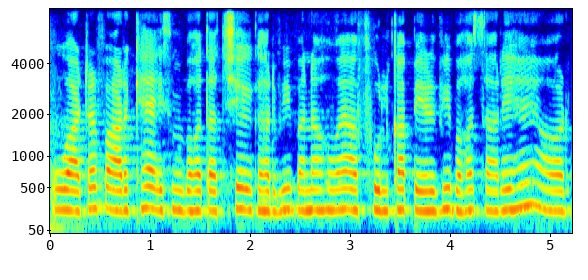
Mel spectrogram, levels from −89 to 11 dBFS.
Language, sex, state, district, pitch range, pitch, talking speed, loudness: Hindi, female, Bihar, West Champaran, 230-240 Hz, 235 Hz, 230 wpm, -15 LUFS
